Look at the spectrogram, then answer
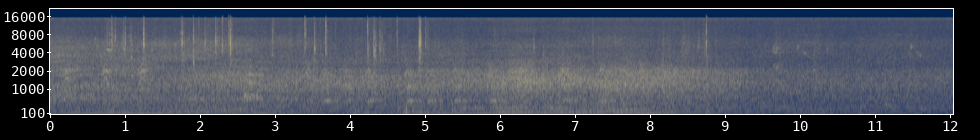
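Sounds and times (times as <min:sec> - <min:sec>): cat claws scratching tree bark: 0:00.4 - 0:09.0.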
